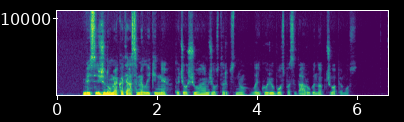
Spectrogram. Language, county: Lithuanian, Marijampolė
